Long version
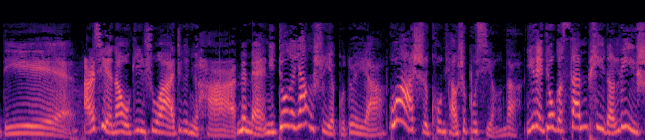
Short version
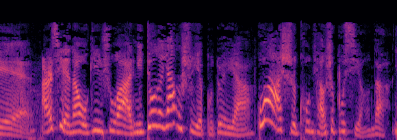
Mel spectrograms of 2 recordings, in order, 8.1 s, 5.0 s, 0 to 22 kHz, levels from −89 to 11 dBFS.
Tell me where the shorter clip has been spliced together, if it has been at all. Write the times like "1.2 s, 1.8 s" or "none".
1.7 s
